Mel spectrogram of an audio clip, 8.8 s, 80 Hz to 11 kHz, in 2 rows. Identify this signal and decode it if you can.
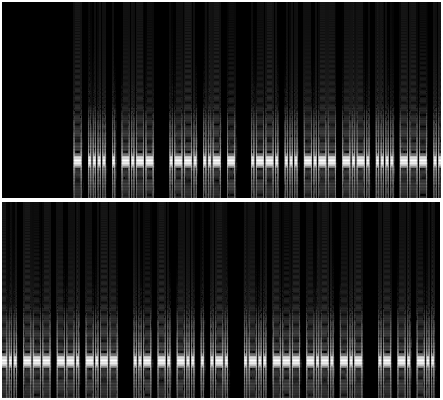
Morse code, heard as a keyed tone, about 50 wpm, 700 Hz. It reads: THEY PUT PSYCHOLOGY UNDER LOCK AND
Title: Sentences from Top 1400 Words 50wpm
